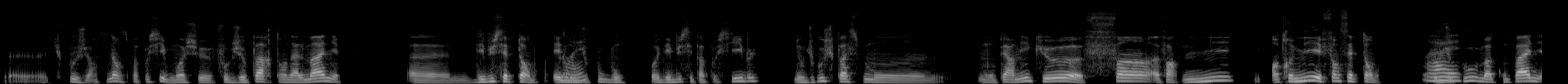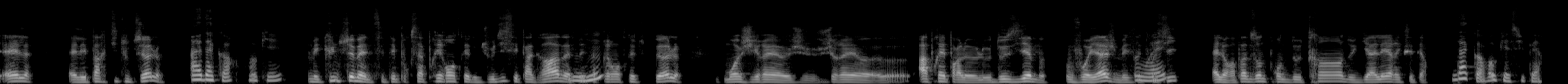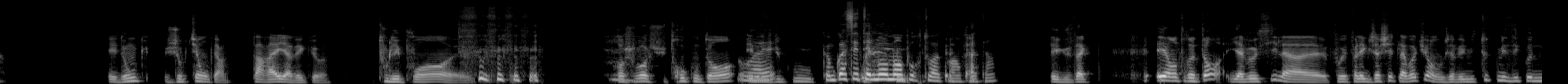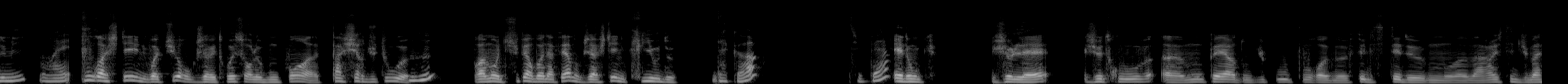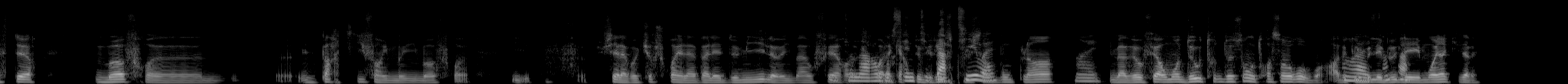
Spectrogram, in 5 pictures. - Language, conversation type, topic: French, podcast, Quelle randonnée t’a fait changer de perspective ?
- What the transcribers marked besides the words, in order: tapping; laugh; laugh; blowing; other background noise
